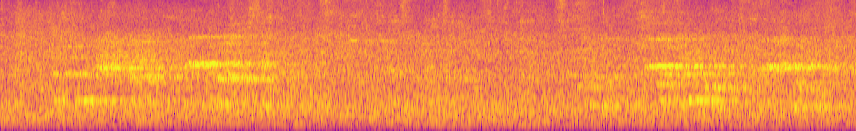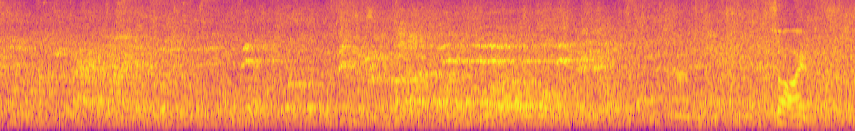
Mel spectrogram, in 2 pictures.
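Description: Many dogs barking and yipping together, with short overlapping calls scattered throughout over a steady background of people talking.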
